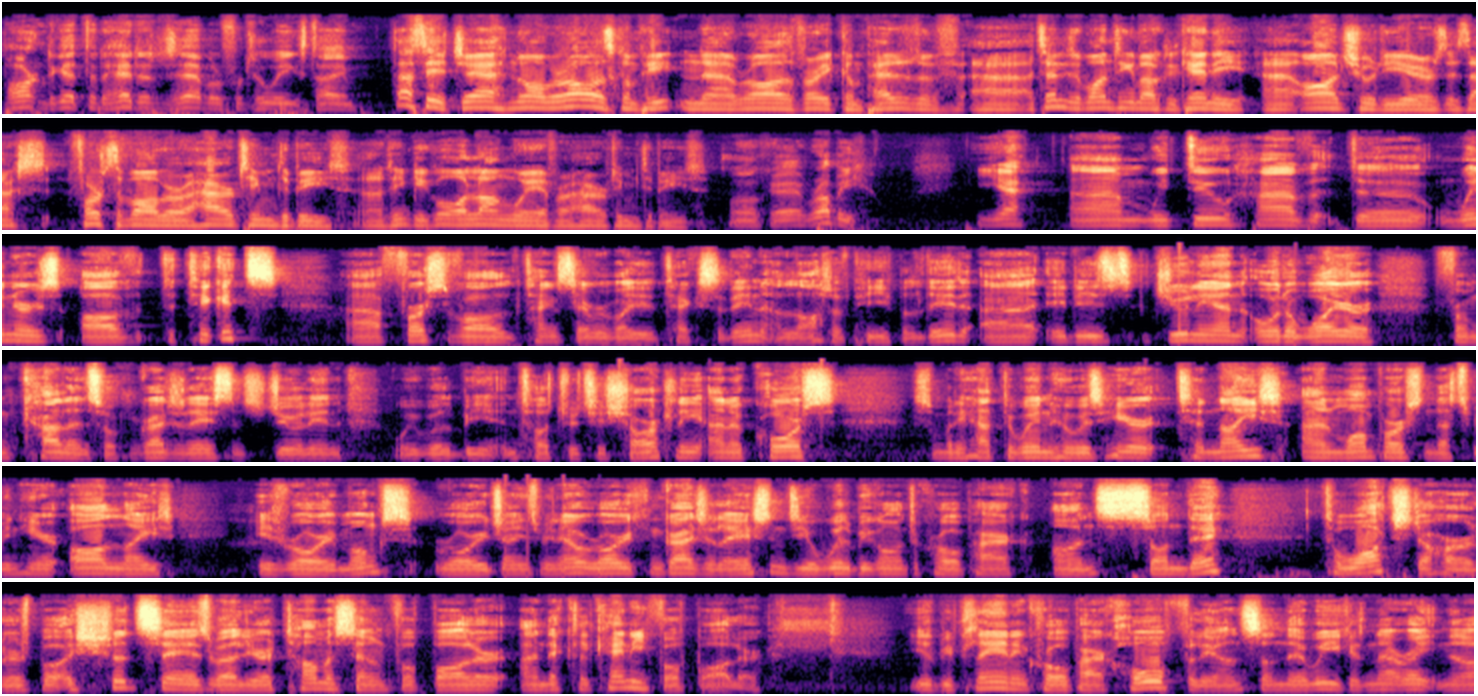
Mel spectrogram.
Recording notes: Listen back to KCLR and the Scoreline team live from Brogans Bar & Yard in Kilkenny for a very special preview show.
